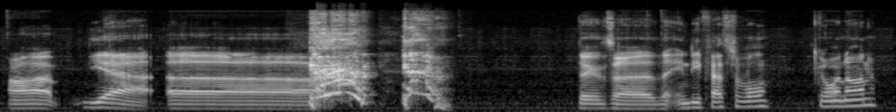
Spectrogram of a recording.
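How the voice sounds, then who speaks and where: A man co-hosting a podcast, reading out game sales in a relaxed way with many fillers. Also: mid-range voice, drawn-out words, a little hiss or hum. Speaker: co-host reading game deals. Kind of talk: casual podcast banter.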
